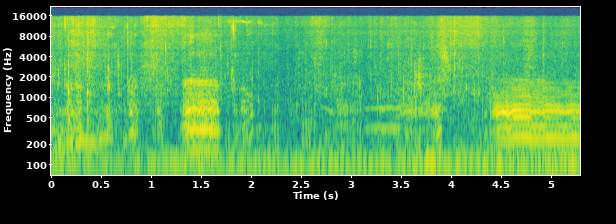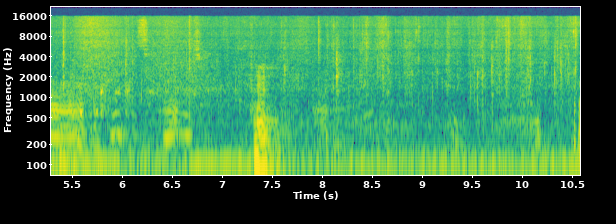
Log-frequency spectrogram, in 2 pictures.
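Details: Grumpy 23-day-old field-line Labrador Retriever puppies squirming after their morning feed give short yelps, then a long quavering whine around the middle, and a brief sharp squeak later, against a constant low electrical hum.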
